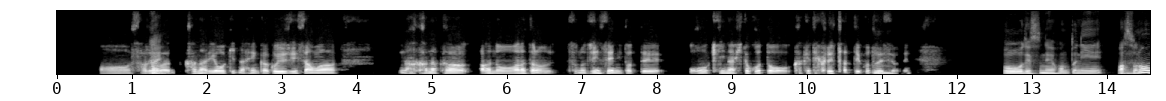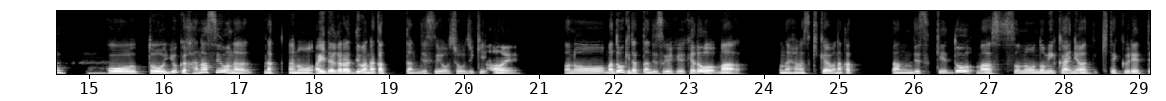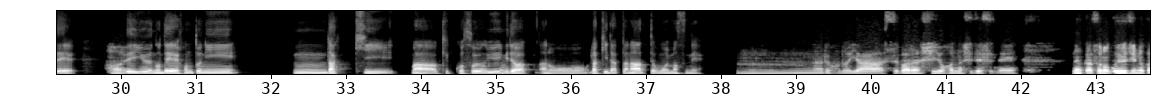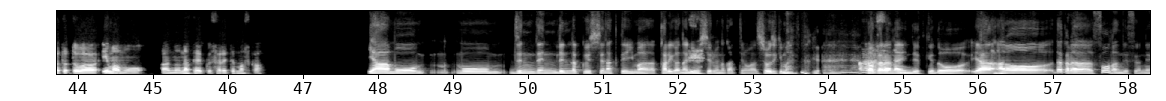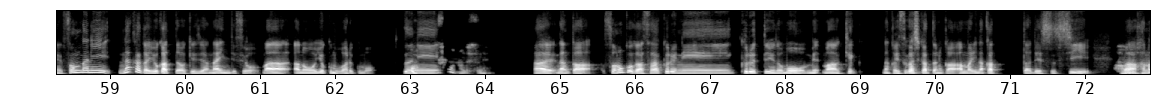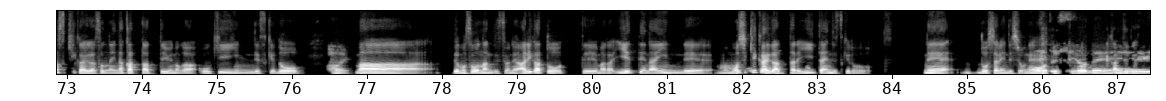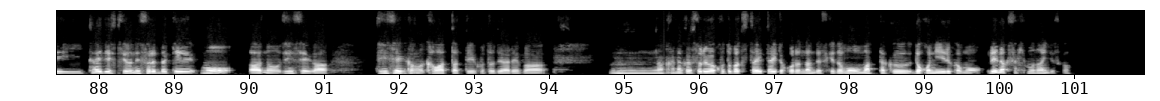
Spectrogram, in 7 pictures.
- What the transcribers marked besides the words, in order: tapping; laughing while speaking: "全く"; unintelligible speech; chuckle
- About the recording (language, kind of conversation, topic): Japanese, podcast, 誰かの一言で人生の進む道が変わったことはありますか？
